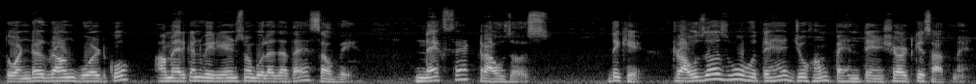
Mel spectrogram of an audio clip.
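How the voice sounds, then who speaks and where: Man explaining a lesson, fairly high voice. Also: normal speed, a little mellow. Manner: explanatory, often checks in with "right?". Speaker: teacher.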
